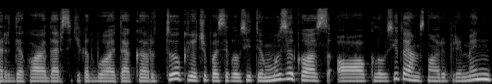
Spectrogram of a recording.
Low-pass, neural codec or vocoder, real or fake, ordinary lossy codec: 14.4 kHz; none; real; MP3, 96 kbps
